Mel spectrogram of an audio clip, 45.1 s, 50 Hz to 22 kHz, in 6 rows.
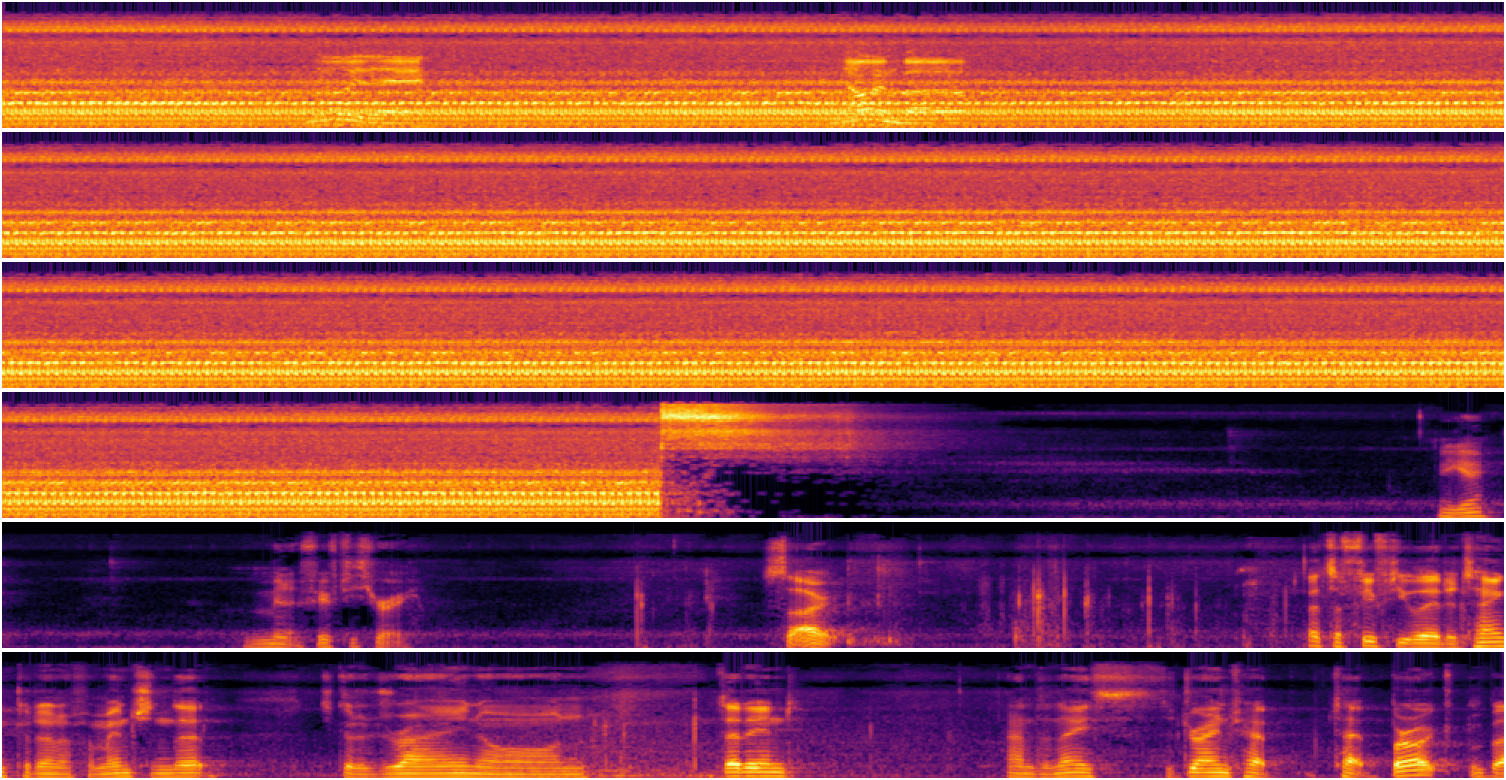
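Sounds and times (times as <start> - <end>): air compressor running: 0.0 - 28.8, 32.9 - 43.4
air hiss: 25.8 - 27.4.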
